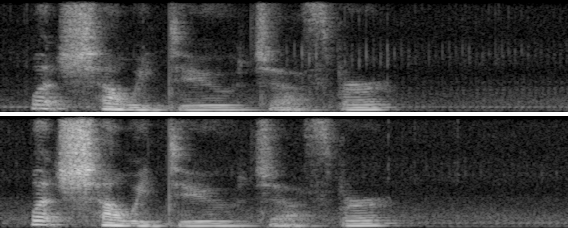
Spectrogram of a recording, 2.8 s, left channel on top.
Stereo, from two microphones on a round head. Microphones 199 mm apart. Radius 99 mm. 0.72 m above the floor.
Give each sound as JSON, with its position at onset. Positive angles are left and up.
{"t": 0.1, "sound": "a woman speaking", "side_deg": -60, "distance_m": 1.4}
